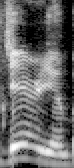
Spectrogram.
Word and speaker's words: Jerrion: It's Jerrion,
